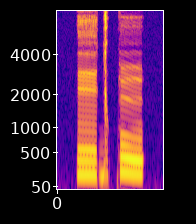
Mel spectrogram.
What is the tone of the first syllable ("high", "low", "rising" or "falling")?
low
